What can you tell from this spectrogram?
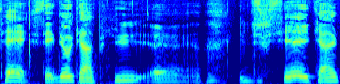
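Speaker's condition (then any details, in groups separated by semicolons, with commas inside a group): Cerebral palsy; self-described as speaking a bit oddly, host says not oddly at all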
